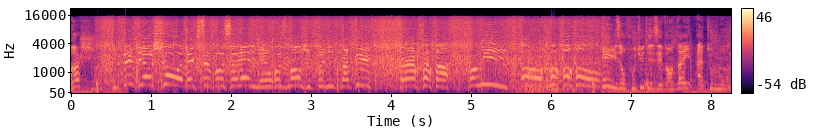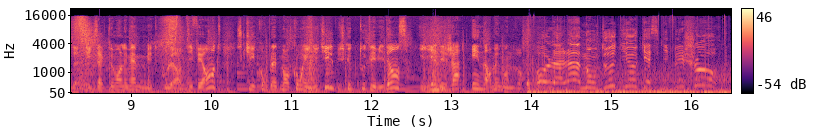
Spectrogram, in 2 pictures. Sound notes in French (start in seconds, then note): 0.3 Bruit de pluie; 5.5 Tonnerre; 13.9 Bruit de vent qui sature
